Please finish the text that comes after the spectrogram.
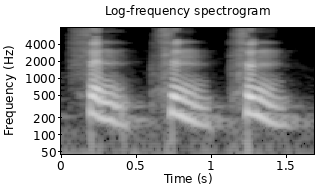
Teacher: And then 'nuh' - and N sound and a schwa - not an 'aa' sound, but just a really reduced sound - 'jaa-nuh'. And then 'th+n' - no vowel in the middle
